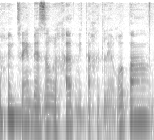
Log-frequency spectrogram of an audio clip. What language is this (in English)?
Hebrew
